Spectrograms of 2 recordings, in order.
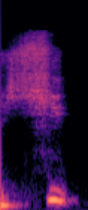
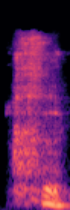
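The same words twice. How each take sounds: First: «хи» as a soft, high fricative with an i; demonstrated soft «хи» sound; alternative eastern pronunciation. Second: «х» as a bare rough back-of-the-throat fricative; demonstrated harsh «х» sound; eastern pronunciation. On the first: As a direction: say «хи» lightly and quietly, further forward in the mouth. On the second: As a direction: rasp «х» alone, with no vowel after it. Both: Shown as a demonstration. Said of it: "произносится как".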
